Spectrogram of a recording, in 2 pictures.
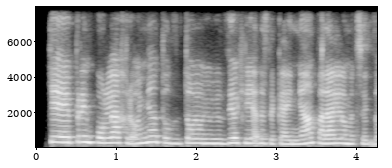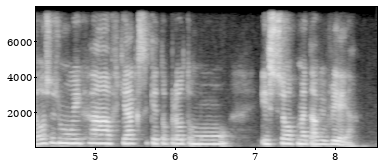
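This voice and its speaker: With a high pitch and fairly even intonation, a woman is speaking. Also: fairly slow pace. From Crete, Sitia (Greece). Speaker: author. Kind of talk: interview. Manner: hesitant, many fillers.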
